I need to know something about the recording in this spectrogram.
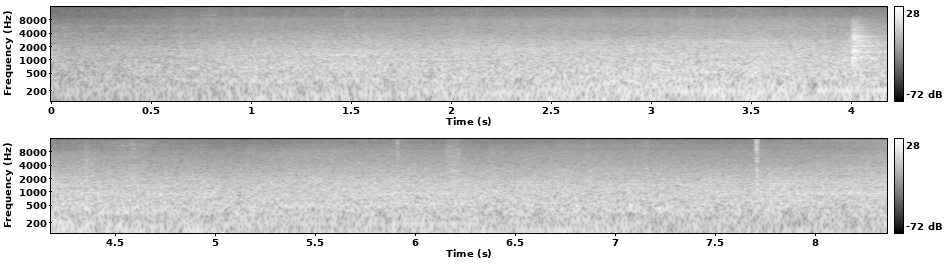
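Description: Road traffic on a four-lane city street: a steady wash of passing cars, with a low rumble that swells and fades in the middle. A brief sharp click about four seconds in.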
